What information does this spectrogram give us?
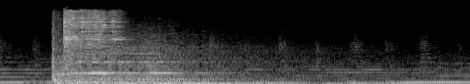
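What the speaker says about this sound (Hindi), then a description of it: "देखता है कि खिड़की का कांच टूटा हुआ है और एक लोटा नीचे गिरा पड़ा है" Kitchen window glass shatters in one sharp loud crash, with falling shards and a metal water pot clattering down, then a low ringing decay for several seconds.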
